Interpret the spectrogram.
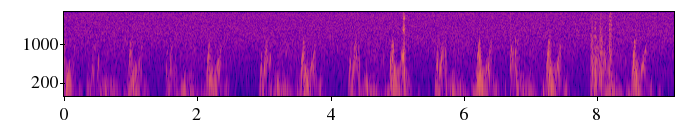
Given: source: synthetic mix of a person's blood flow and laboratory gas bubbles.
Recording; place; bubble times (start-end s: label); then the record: Doppler ultrasound of blood flow; precordium
5.05-5.16 s: bubbles
6.75-6.85 s: bubbles
7.89-8.27 s: bubbles
From the record:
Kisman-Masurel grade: 123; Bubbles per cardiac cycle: 1 to 2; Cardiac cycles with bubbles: 10 to 50%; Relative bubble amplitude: loud (0.450 to 0.775); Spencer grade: 2 (many but less than half of the cardiac periods contain bubble signals, singularly or in groups); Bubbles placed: only in the low amplitude regions of the cardiac cycle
